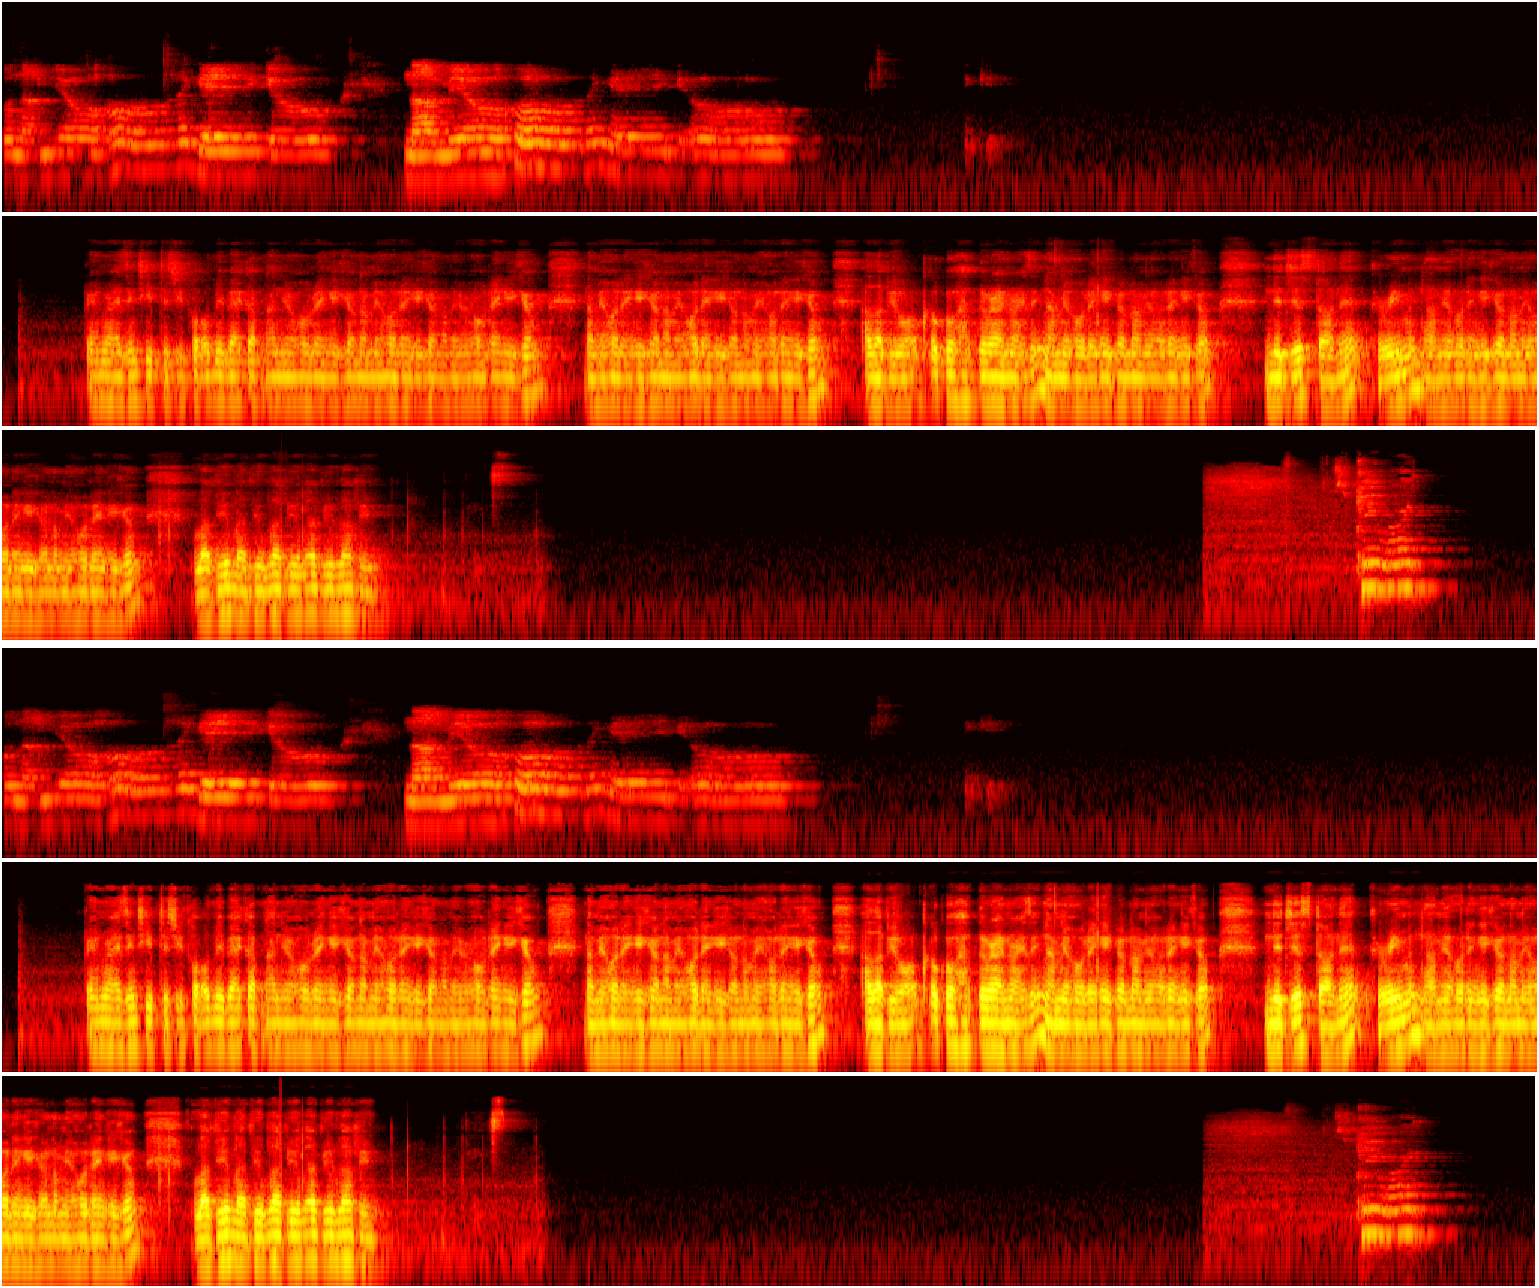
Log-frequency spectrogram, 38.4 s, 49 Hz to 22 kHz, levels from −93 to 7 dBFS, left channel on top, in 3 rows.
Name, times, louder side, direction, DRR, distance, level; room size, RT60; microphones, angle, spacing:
voice 1, 0.0-2.9 3.3-6.5, equal, 75° left, 1.8 m, -39 dB
voice 2, 13.5-28.7 29.6-29.8, right 5 dB, 80° right, 0.4 m, -23 dB
voice 3, 35.6-37.3, left 1 dB, 45° left, 1.1 m, -37 dB
16.0 x 5.5 x 3.2 m
head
